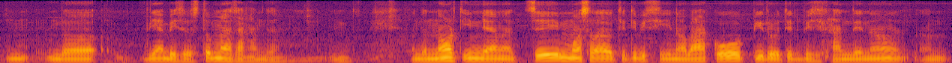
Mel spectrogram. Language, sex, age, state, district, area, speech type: Nepali, male, 18-30, West Bengal, Kalimpong, rural, spontaneous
